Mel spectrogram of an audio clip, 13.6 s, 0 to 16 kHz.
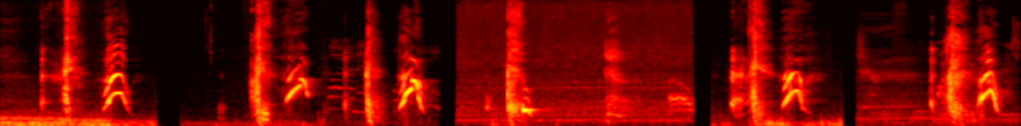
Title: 100 Miles per Hour (a sneeze compilation)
